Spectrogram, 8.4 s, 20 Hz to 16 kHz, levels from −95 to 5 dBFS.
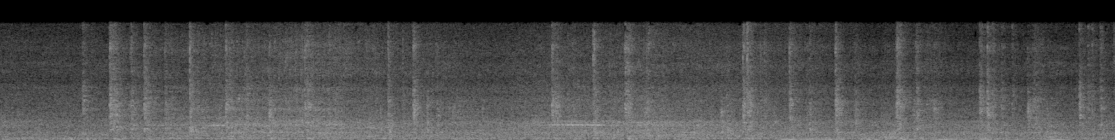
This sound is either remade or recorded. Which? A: recorded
